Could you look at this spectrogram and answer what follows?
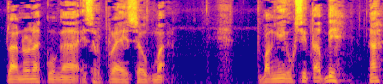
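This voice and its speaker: A cheerful young boyfriend, low bright voice, radio play. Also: male voice, a little fast, breathy edge, heavily acted. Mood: excited. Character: young man, easygoing boyfriend. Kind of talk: radio drama acting.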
